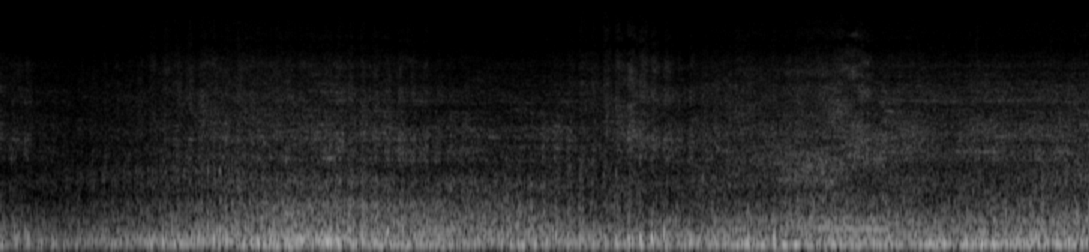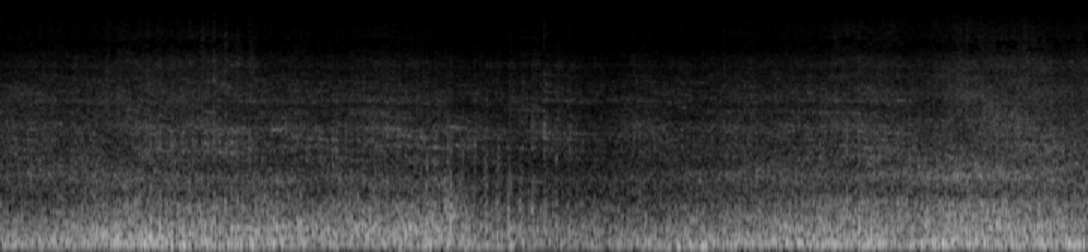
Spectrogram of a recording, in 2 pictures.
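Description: Freight cars of a long mixed manifest train rolling past close by: a steady loud rumble of steel wheels on rail with a rhythmic clickety-clack.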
